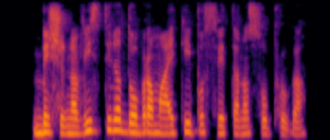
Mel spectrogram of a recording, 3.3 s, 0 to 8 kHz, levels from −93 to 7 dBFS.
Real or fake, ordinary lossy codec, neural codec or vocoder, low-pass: fake; Opus, 64 kbps; vocoder, 22.05 kHz, 80 mel bands, Vocos; 7.2 kHz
